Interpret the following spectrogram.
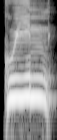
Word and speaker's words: Qwen: Search করতে হবে QWEN, কুইন এআই। এই যে বানানটা QUEN, কুইন না কিন্তু QWEN, কুইন এআই লিখে তোমরা সার্চ করবে।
